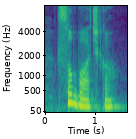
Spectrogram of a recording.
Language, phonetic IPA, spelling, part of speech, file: Ukrainian, [sɔˈbat͡ʃkɐ], собачка, noun, Uk-собачка.ogg
- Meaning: 1. diminutive of соба́ка (sobáka): puppy 2. diminutive of соба́ка (sobáka): doggy 3. Blennius (genus of combtooth blenny in the family Blenniidae) 4. trigger (lever used to activate a firearm)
